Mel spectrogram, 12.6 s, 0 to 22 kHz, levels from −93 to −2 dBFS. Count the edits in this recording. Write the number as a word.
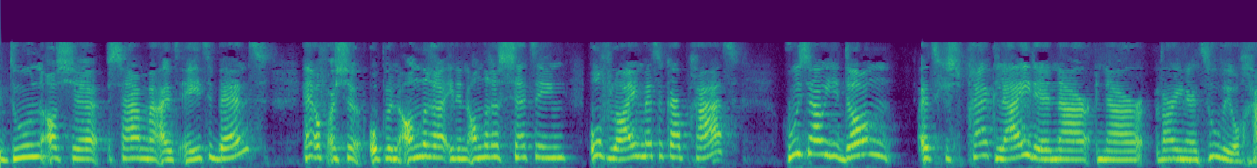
one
